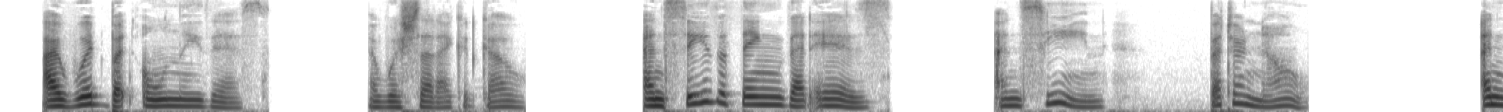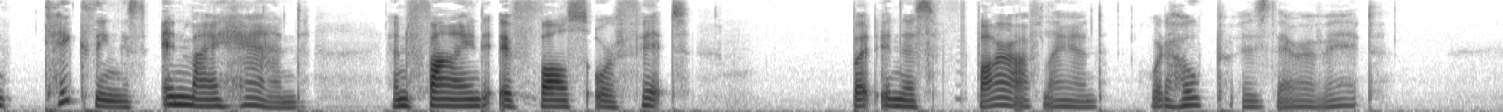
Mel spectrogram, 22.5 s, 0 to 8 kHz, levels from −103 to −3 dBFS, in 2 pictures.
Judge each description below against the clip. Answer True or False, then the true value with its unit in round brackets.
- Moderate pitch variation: True (3.8 semitones)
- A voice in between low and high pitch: True (170 Hz)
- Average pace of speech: False (120 wpm)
